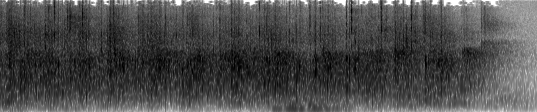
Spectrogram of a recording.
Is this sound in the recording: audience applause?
yes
